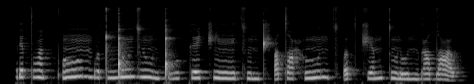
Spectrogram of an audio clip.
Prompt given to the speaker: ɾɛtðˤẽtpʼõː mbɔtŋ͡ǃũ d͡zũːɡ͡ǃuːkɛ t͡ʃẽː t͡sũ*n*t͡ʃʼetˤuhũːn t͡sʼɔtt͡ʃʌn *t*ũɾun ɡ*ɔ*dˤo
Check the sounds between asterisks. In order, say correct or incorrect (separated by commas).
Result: correct, correct, incorrect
